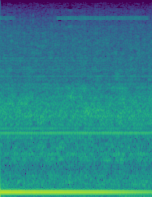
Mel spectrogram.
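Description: Steady low electrical mains hum with a faint hiss from the recording chain, easing off slightly toward the end.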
